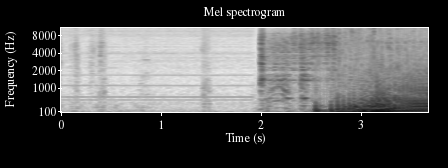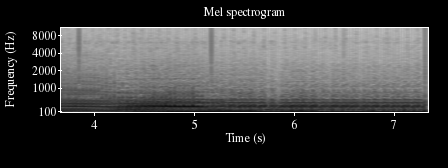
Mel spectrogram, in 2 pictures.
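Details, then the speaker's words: Vauxhall Cavalier X20XEV 16-valve engine revving smoothly with a deep, even exhaust note, no rattle or blowing, heard while replacing the exhaust manifold gasket and rear silencer to cure a ticking sound; normal revving. "I must admit when I revved it up just a second ago it sounds just a little bit different sounds smoother in a roundabout way"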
